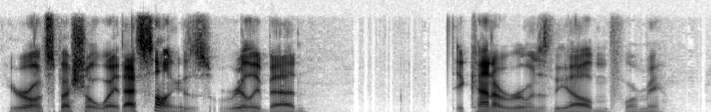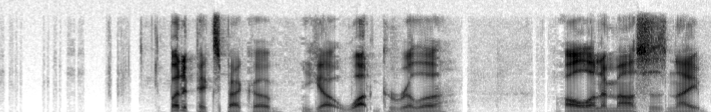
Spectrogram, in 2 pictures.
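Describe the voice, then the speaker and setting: Low-voiced man, casual and offhand. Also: bright, forceful tone, clean tone, no echo, lo-fi sound. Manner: rambling, offhand, swears casually. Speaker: music reviewer. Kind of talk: casual chat.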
